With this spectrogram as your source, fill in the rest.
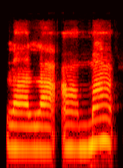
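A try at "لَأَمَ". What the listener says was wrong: Jangan ke ain ya. Lala ama.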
